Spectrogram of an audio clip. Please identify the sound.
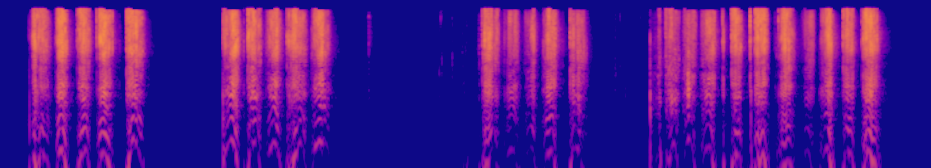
Flip Flop Manipulation
Rubbing the flip-flop bottoms together to create a unique sound. This is the manipulated file.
